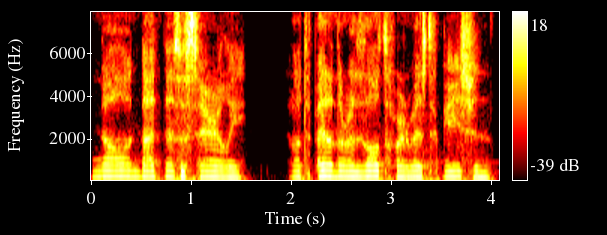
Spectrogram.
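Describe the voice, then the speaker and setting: A woman voicing a calm, thoughtful young female deity, reading game dialogue in a measured, serious way. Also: high voice, soft background music, natural voice. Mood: grave, earnest. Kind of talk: dramatic read-aloud of game dialogue.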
